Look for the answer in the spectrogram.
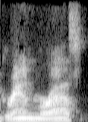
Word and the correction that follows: Grand Marais: Is it Grand? How do you pronounce that? – Grand Marais, I think. Grand Marais, Minnesota, just south.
